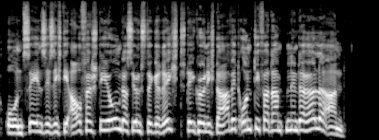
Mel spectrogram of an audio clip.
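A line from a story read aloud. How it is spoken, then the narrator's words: Guard calling after them. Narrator (German): rief der Schweizer nach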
